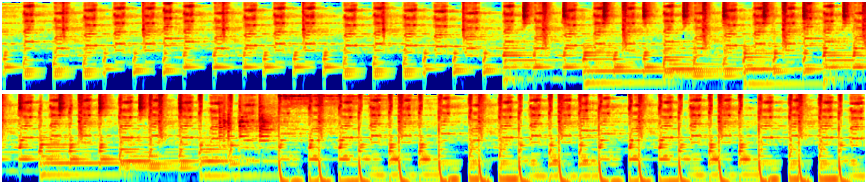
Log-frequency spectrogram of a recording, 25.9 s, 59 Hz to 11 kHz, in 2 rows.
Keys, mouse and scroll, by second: 0.6 scroll up 1.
